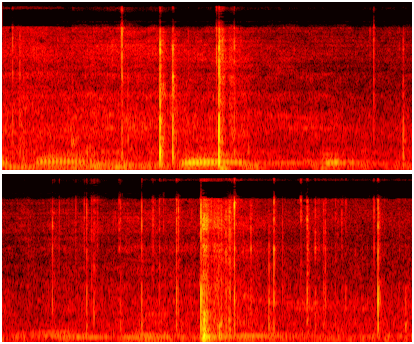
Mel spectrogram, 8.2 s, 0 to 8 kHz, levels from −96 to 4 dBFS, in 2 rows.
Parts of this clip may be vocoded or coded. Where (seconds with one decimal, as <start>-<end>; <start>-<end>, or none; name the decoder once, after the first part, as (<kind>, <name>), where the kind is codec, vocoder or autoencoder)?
0.6-5.5 (codec, DAC)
